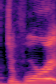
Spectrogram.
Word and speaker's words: Devorah: Yes, Devorah is the Hebrew pronunciation and Deborah is the English.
